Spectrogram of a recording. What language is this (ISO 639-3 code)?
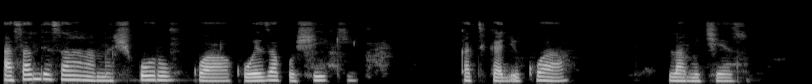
swa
